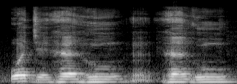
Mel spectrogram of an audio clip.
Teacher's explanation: membaca huruf ha itu membutuhkan pernapasan di tenggorokan bagian bawah dia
